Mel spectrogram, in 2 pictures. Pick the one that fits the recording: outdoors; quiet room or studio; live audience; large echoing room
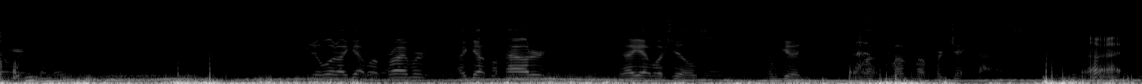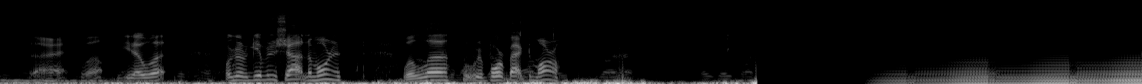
outdoors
